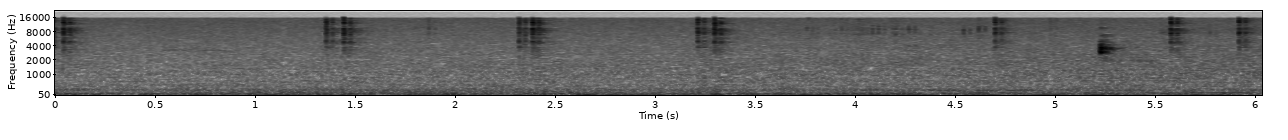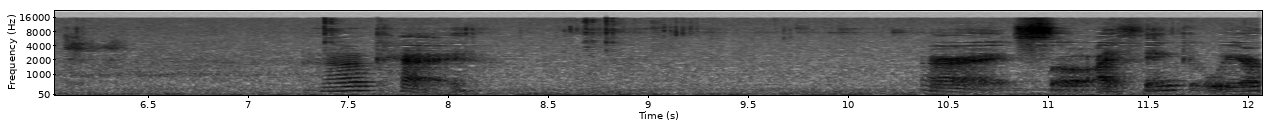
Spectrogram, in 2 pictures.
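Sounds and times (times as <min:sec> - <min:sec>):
low room hum: 0:00.0 - 0:12.0
computer mouse clicks: 0:01.4 - 0:01.6, 0:02.3 - 0:02.6, 0:03.2 - 0:03.5, 0:04.6 - 0:06.1, 0:08.6 - 0:09.3.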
